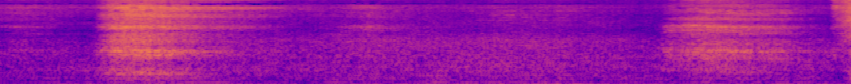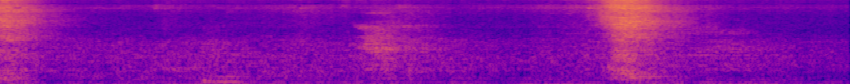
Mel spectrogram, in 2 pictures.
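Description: Several sharp bursts of air with hissing noise, each brief and abrupt, consistent with repeated sneezes.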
